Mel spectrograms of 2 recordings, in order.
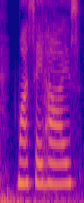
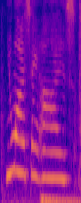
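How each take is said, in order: First: High cooing voice to a cat; pet talk. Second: Much higher squeaky coo. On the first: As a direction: coo it to the kitty. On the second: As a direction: push it way up for the cat. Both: Real, not acted. Talking to the cat.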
